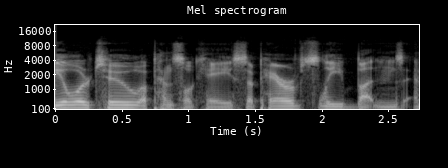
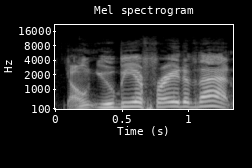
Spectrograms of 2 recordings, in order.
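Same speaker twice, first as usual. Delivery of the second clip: higher, louder crude woman; brash charwoman; 9 semitones higher, 7 dB louder than usual. A narrator's reading. Charwoman bragging to Joe, high and loud. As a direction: boast over the plunder loudly.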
